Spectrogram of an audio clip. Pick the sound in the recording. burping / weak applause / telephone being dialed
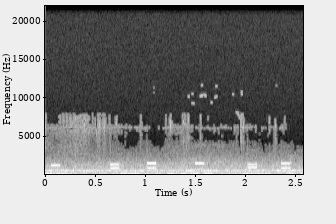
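telephone being dialed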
